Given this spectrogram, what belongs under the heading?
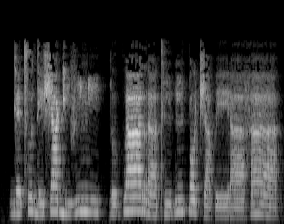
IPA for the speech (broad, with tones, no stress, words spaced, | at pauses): ɡɛ˨tʰʊ˦˨de˨ʃa˦ ɡi˨vi˦ɲi˦ | ɾʊ˨kʷaː˦ ra˨ tʰĩ˨ɓĩ˦k͡pɔ˦t͡ʃa˨ peː˨ɾaː˨ haː˦˨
